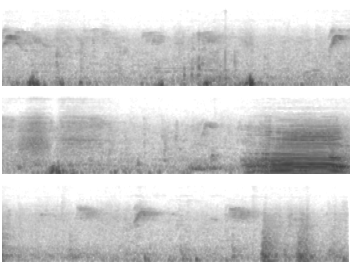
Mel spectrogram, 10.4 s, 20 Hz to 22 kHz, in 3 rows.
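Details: Friesian heifer calf, 13 months old, on a dairy farm in Pabna, Bangladesh, gives a single loud, rich moo lasting about a second, steady in pitch, over a background of small birds chirping and faint low voices and rustling.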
